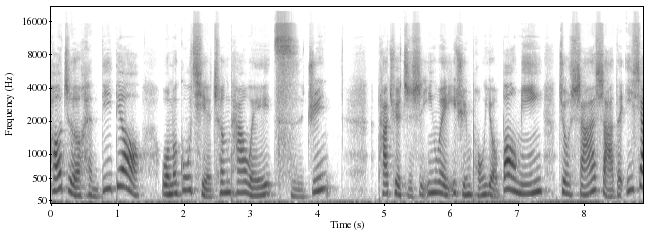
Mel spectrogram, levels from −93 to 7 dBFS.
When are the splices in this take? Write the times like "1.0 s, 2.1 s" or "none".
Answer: 4.8 s

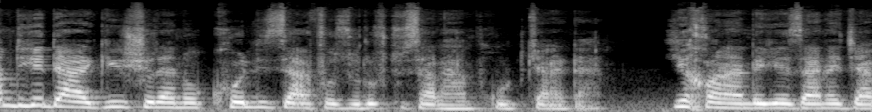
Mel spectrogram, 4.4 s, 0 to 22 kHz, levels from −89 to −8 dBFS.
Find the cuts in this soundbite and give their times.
3.3 s

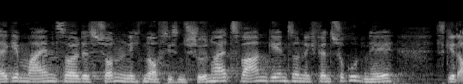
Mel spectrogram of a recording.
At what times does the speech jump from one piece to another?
3.6 s

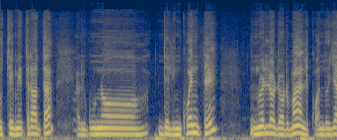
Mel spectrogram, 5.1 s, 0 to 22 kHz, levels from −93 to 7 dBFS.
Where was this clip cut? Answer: 1.1 s, 3.8 s

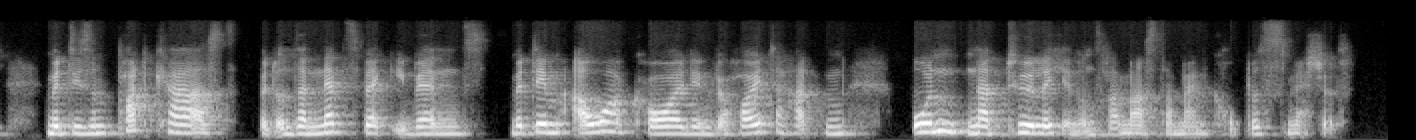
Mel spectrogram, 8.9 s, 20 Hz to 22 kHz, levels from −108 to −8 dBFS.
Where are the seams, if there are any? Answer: none

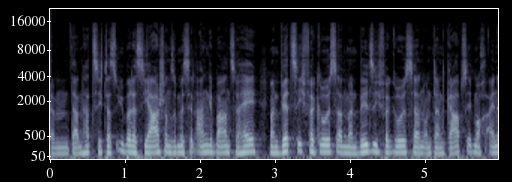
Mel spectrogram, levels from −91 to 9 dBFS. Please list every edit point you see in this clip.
2.8 s

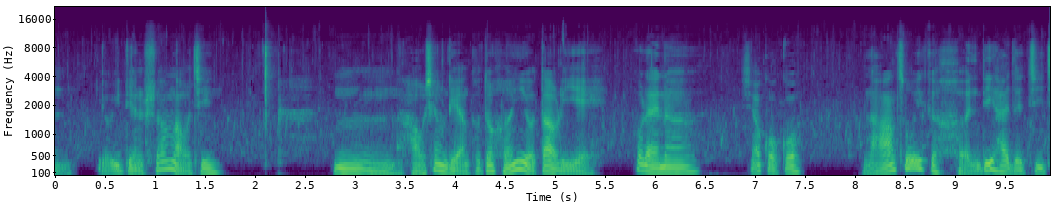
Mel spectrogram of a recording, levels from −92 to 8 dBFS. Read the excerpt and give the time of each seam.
5.7 s

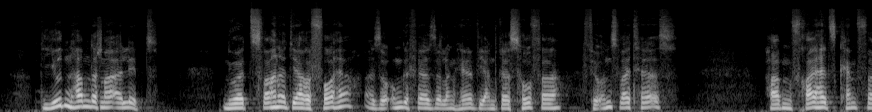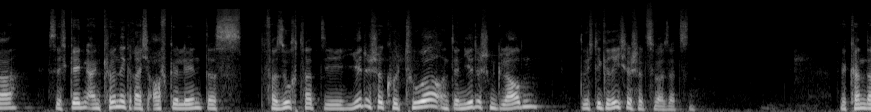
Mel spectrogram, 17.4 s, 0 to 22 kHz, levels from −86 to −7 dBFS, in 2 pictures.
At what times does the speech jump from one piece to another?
1.0 s

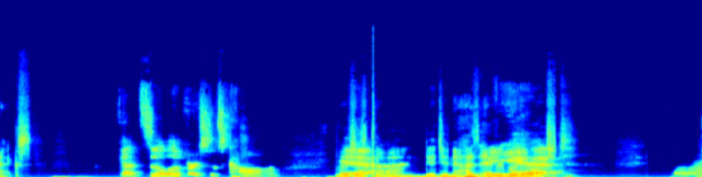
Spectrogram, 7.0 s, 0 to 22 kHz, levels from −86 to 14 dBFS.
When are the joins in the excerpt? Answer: 3.4 s

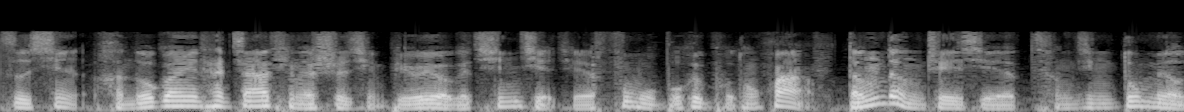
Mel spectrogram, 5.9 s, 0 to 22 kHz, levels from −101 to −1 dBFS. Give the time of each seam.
4.1 s

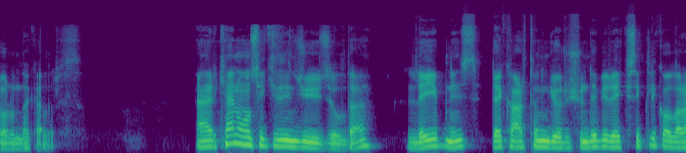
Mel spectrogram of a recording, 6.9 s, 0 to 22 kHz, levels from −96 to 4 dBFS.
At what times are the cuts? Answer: none

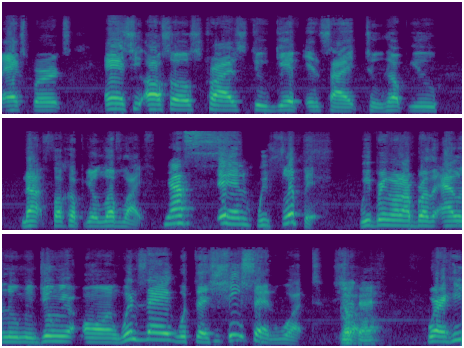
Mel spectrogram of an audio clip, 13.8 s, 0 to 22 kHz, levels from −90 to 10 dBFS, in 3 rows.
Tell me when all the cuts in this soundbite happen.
none

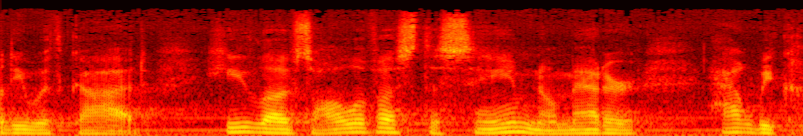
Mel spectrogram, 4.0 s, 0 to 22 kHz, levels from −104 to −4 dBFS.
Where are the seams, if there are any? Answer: none

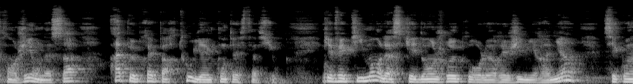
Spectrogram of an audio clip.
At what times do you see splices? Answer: 3.2 s

